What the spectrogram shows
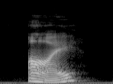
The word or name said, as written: eye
